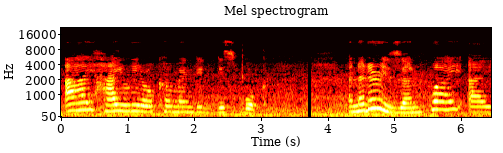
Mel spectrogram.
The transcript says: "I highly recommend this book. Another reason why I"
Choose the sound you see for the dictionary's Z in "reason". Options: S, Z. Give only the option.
Z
